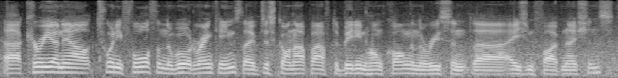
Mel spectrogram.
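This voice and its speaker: A man's voice: medium pitch, fairly even intonation, a little fast, a little hiss or hum. A man hosting a rugby show, presenting in a breezy, joking way. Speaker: show host. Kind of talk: casual presenting.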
